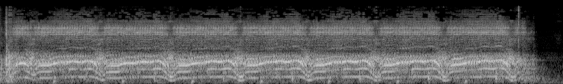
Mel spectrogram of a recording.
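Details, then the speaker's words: Mitsubishi diesel tractor saved from scrap, first crank with no fuel yet: starter groans through compression about four times a second, laboured and slow, no firing; the Bendix gear hung up at first, spinning the starter without engaging. "the Bendix gear on the end of the starter was hanging up there at first so it was just spinning the starter not engaging the engine but uh yeah she's spinning over kind of slow though"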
